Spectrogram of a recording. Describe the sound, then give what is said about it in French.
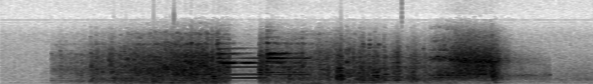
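A metro train starts and runs, its rumbling roar swelling within the first second into a loud, continuous clatter with a brief tonal whine in the middle. The roar drops away shortly before the end. “Le métro en folie va démarrer dans quelques secondes.”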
